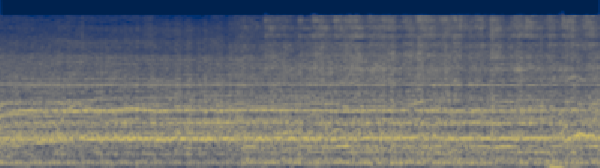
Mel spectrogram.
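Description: Live concert music heard from the audience, with a single long, steady held note running through it over the band's low end.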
